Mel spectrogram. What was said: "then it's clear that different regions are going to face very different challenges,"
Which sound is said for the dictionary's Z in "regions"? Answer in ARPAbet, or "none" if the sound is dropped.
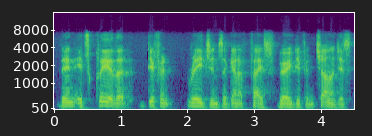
Z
